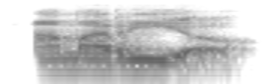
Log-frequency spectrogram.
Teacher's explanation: typically i teach it as a y sound amarillo because that's closer to the kind of mexican and central american accent which is what you're most likely to hear here in colorado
